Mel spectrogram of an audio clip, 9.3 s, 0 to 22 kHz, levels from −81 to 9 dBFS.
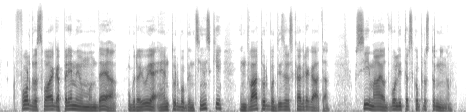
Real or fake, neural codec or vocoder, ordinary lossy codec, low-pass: fake; codec, 44.1 kHz, 7.8 kbps, DAC; none; 19.8 kHz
